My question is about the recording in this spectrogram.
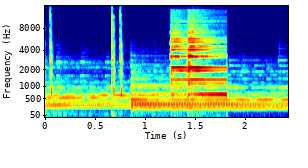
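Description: Soft background music with two mouse-click sound effects, then a bright bell chime lasting about half a second, a little over a second in: the sound effects of an on-screen like-and-subscribe button animation.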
